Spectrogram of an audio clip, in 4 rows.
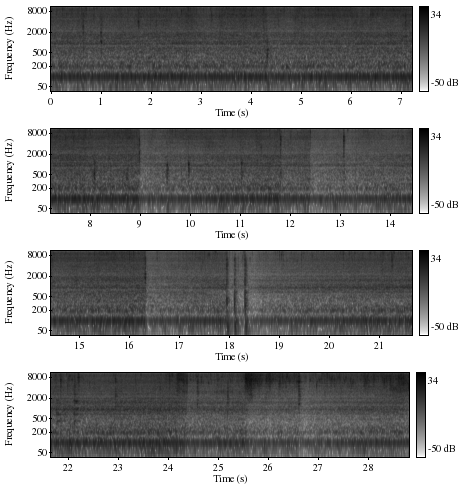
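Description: Bitter melon, egg and tomato sizzling in a stainless steel pot while being stirred with a wooden spatula, over a steady low hum. A couple of sharp clicks come about 18 seconds in.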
